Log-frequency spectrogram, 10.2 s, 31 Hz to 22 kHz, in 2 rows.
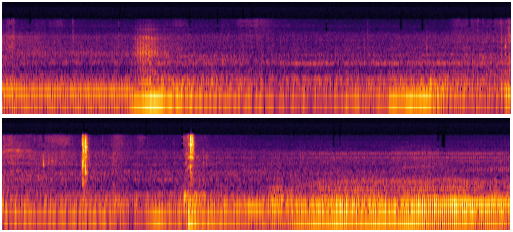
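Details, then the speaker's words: Infiniti M45 V8 at 900 rpm: low steady drone and humming vibration, feels like it's struggling; an aftermarket aluminum undertray touching the oil pan is resonating. "The car still has that weird drone at 900 RPM. It kind of feels like it's struggling, honestly."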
